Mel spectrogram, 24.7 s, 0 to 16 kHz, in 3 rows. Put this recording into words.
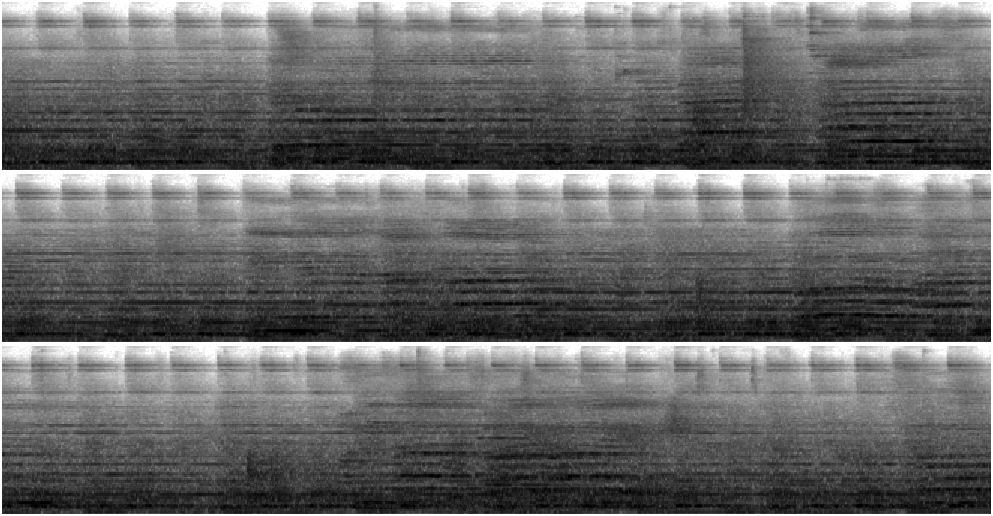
foyer/bar ambience, music of the band f.s.k. through an open door to the concert hall, the city, the country & me: december 12, 2012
